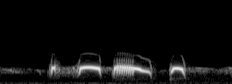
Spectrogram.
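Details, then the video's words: A single gáy gọi phrase of a spotted dove: short coo, rounded coo, long slowly descending coo and a brief closing note, mellow and low, over a faint background hum. "Tiếng Chim Cu Gáy Thúc Gáy Gọi"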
